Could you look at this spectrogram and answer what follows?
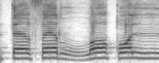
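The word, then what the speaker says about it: تَفَرَّقَ: Wa ma tafarraqal ladzi. Nah, bisa dibedakan ya. Tafarraqa. Nah, itu ya. Ditingkatkan lagi untuk pengucapan huruf ro-nya. Jadi tidak terlalu banyak getaran. Terus yang kedua, di huruf ma-nya barusan kepanjangan, hati-hati.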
